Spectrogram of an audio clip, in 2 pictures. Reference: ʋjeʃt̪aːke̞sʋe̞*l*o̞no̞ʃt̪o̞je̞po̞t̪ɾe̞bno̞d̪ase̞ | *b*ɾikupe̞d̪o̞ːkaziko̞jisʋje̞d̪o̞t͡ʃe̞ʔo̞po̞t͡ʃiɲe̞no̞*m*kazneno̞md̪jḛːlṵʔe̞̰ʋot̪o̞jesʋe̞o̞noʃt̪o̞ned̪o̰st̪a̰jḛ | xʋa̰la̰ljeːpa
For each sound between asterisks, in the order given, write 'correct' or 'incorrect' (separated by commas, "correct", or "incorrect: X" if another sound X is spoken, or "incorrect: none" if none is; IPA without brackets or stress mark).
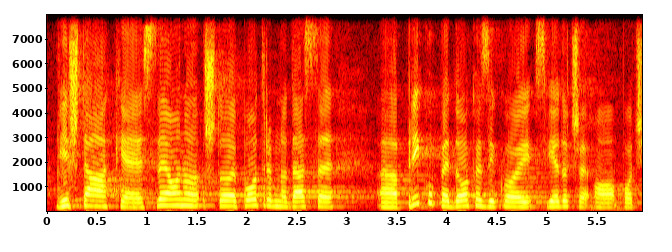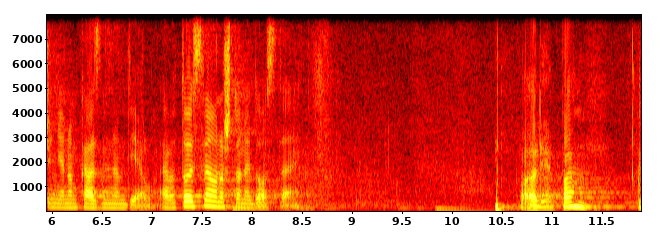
incorrect: none, incorrect: p, correct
